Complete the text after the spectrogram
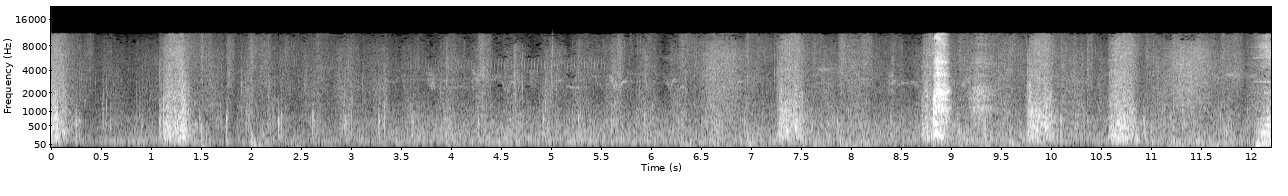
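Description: Light footsteps patter quickly across grass.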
